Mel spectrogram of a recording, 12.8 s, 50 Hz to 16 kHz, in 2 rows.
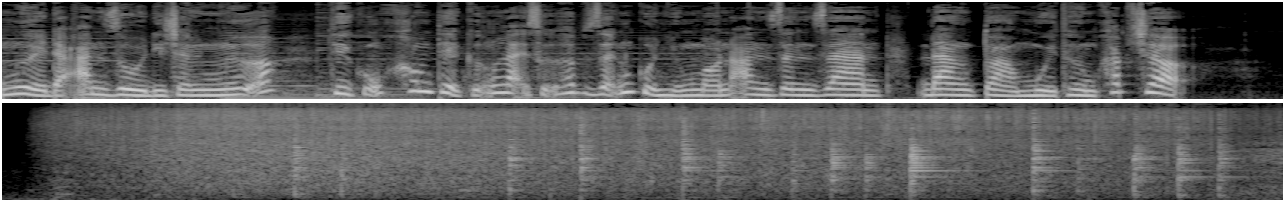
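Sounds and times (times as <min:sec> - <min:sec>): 
speech: 0:00.0 - 0:06.0
millet-flour pancakes with black bean filling frying in hot oil at a market: 0:06.5 - 0:12.8.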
